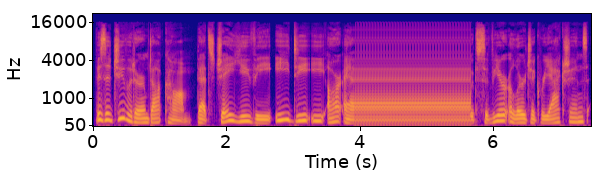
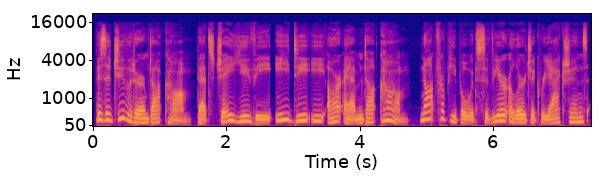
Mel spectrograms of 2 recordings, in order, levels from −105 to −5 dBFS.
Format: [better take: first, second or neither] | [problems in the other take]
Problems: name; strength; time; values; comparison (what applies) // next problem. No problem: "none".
second | audio freezing; at 4 s for 2 s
